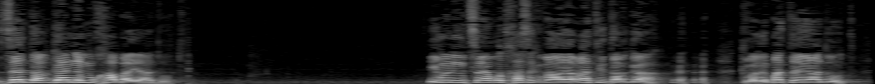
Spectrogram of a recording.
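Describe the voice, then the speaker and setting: A middle-aged rabbi preaching a sermon. His voice sits a little high for a man. He rises into loud, emphatic declaiming and drops into hushed, intense storytelling. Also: expressive.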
